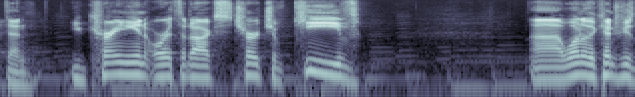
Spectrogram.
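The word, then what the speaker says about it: Kyiv: it was evie yeah now it's k-y-i-v that's cool oh and it's now pronounced keeve all right let's do it right then ukrainian orthodox church of keeve uh one of the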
